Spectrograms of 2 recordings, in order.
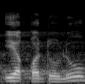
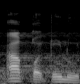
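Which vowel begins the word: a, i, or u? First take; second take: i; a. First: The word begins with an i vowel. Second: The word begins with an a vowel. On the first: "bukan iqtulu" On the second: "bukan aqtulu"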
